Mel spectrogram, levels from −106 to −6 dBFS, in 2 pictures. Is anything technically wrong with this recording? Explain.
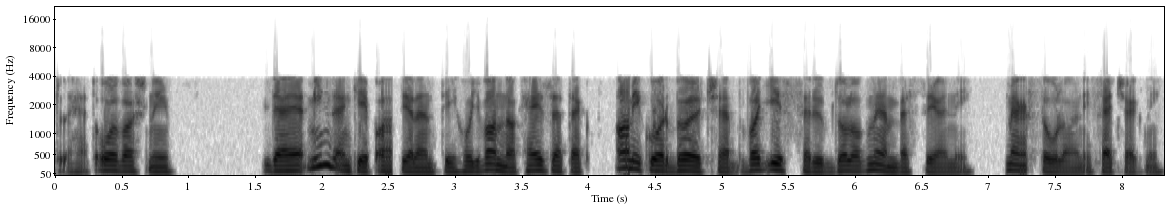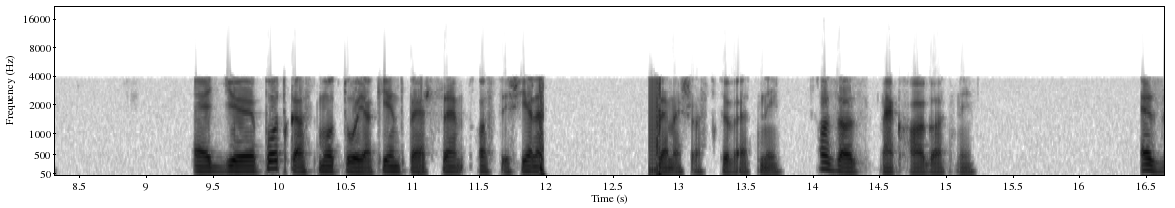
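Yes, two kinds of fault are audible in this speech.

Packet loss with last packet repeated occurs four times: 2.48–2.52 s (40 ms), 4.28–4.30 s (20 ms, just before "bölcsebb vagy észszerűbb dolog"), 7.24–7.28 s (40 ms), and 11.04–11.06 s (20 ms, between "podcast mottójaként" and "azt is"). The gaps fit one or two 20 ms packets. The receiver filled each gap by replaying the previous packet. The 40 ms runs buzz briefly at a 50 Hz rate, giving a short robotic stutter.

A cable pulled and plugged in runs from 11.95 to 12.85 s, after "azt is" and before "azt követni azaz meghallgatni". A pop marks the disconnection, followed by about 0.86 s of near silence. Reinsertion brings roughly 57 ms of 50 Hz mains buzz while only the plug tip makes contact, then a second pop as the signal returns. Throughout, the audio carries the 4 kHz band limit of G.711 telephone coding.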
